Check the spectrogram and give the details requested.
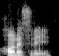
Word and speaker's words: honestly: Because less I said so honestly. Honestly, it's more honestly. Honestly. Yeah. H is silent.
